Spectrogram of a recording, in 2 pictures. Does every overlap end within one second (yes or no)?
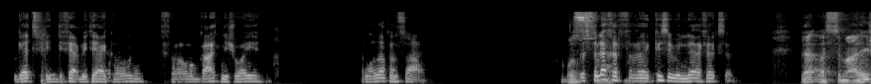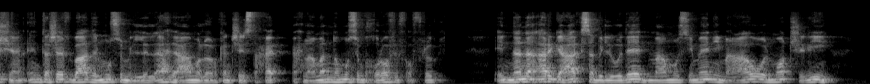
yes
